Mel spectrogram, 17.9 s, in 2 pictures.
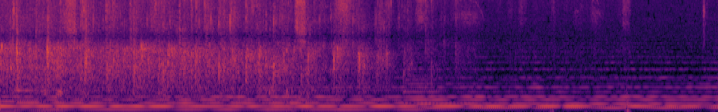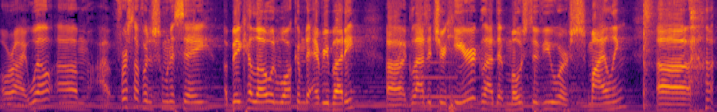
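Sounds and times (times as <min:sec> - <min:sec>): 
church congregation applauding during a worship service: 0:00.0 - 0:06.4
sustained musical chords: 0:00.0 - 0:17.1
speech: 0:09.3 - 0:17.9.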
